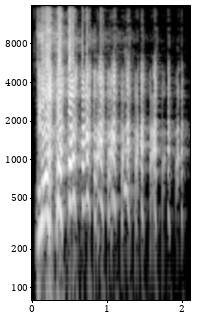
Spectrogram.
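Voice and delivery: real laugh, loud and bright. Real, not acted. Cohost cracking up at the Your Grace plan. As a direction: burst of loud high laughter.

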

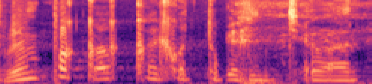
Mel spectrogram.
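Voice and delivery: mock angry mother, high and sharp; furious mom. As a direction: bark it like an enraged mother calling her kid over. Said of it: "cuando te atruenan los dedos y pelan los dientes".

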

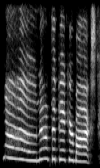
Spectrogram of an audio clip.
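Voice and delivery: high, crying wail of protest; whiny dramatic kids. Retold or imitated. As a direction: wail it like a dismayed child. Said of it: "they look at me and they say".

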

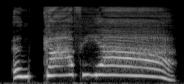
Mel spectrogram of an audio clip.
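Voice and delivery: high, loud, long-drawn cheer; children's excited shout. A narrator's reading. Children seeing the guinea pig, excited drawn-out shout. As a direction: shriek it with delight, stretching the last word. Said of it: "roepen de kinderen".

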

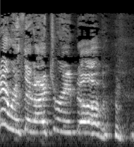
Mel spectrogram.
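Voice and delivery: high, slow, laughing swoon; mock rapture. The hosts' pretend henchman swooning over the ruins, high laughing gush. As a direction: gush it like a dream come true, giggling. Continuing comic bit.

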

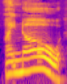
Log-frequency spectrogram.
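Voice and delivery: ordinary delivery

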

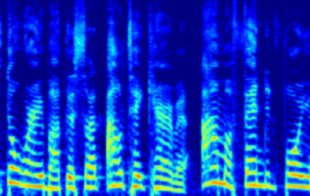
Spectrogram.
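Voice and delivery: lightly voiced fussy lady, playing it up. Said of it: "And she goes".

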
